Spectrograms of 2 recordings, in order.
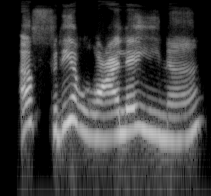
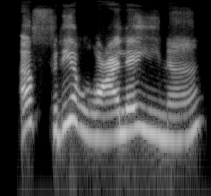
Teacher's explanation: Both of them are coming from the throat. Letter ghain comes from the top of the throat, while letter ayn comes from the middle of the throat. They are in a saghir relationship, and we will recite them clearly with izhar.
